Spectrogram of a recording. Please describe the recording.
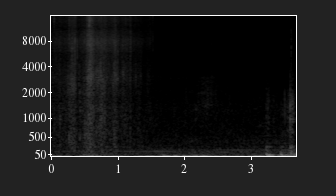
a tree bouncing up and down
plants, movement, tree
